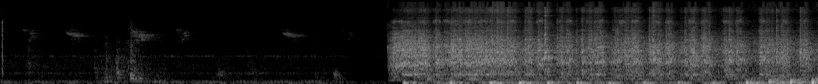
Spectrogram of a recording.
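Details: Suzuki LT-Z400-type quad (z400) after replacing the one-way bearing, starter and stator gasket to fix a starting issue: quiet, then the single catches within seconds and settles into a steady, even run; starts cleanly and idles fine.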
